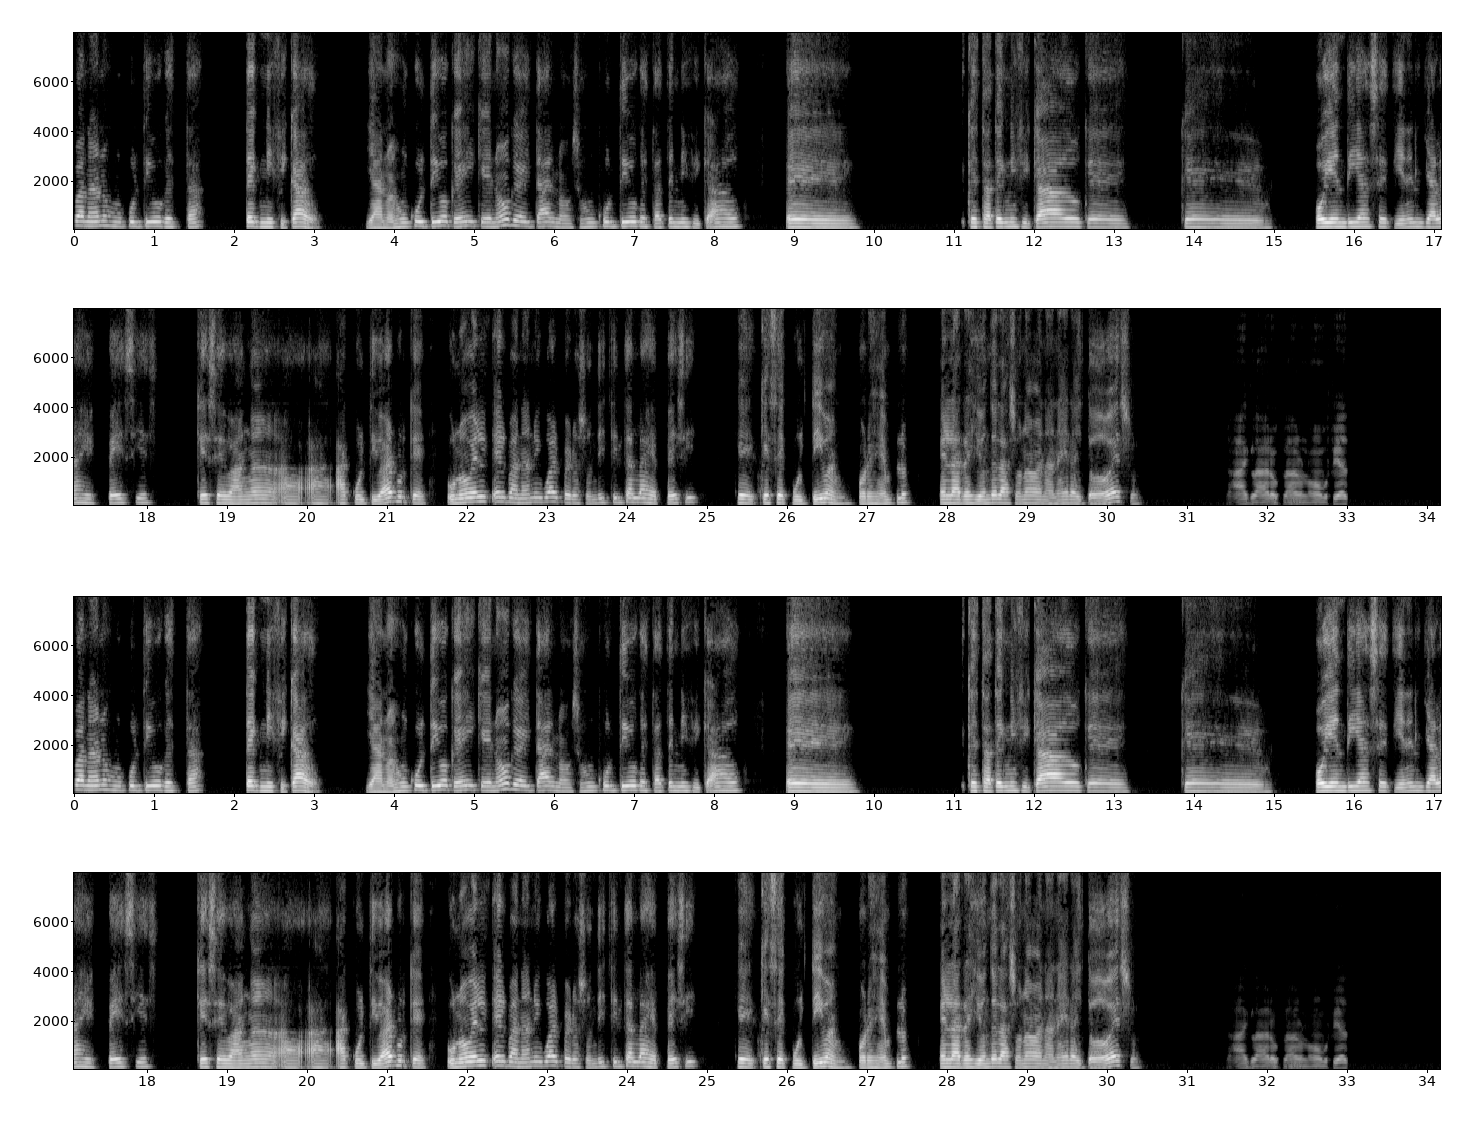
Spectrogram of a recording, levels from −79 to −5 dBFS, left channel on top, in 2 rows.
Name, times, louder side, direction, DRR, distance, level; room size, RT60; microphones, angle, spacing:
voice 1, 0.0-1.6 2.1-3.1 3.6-8.3 8.9-9.8 11.2-13.2 13.8-15.0 15.5-18.1 18.6-21.5 21.7-24.9 25.4-27.5 27.9-30.4, right 1 dB, 15° right, 0.9 m, -21 dB
voice 2, 31.5-33.0, left 3 dB, 75° left, 5.5 m, -37 dB
head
